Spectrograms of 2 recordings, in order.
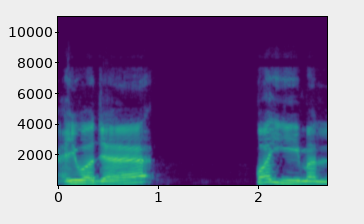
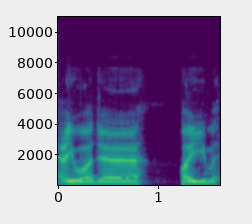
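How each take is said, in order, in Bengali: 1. 'iwaja'-র পরে একটা ধরে রাখা বিরতি আছে। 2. শব্দগুলো একটানা চলে, কোনো ধরে রাখা বিরতি নেই। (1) "দুই সেকেন্ড অপেক্ষা করে পরের শব্দের সহিত মিলাইয়া পড়তে হবে" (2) "এভাবে বলা যাবে না"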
